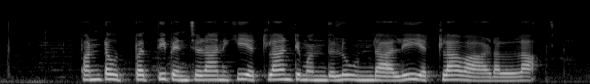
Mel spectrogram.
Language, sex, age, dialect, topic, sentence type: Telugu, female, 31-35, Southern, agriculture, question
